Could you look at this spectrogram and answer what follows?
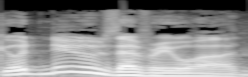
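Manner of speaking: sing-song, animated delivery with pitch swooping up and down. Picturing a small pet that runs around quoting: Professor Putricide voice. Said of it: "sometimes he says".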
